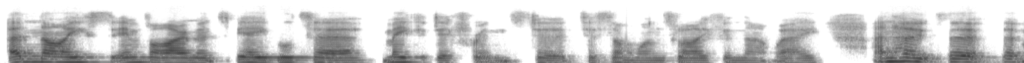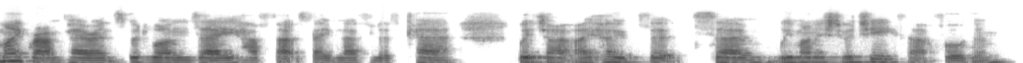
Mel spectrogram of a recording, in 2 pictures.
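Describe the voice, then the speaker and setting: A woman's voice: rumbling low, steady tone, normal speed, creaky. Brit woman in her 40s on a podcast, lots of ums, muffled-ish audio. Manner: reflective, many ums and restarts. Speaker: guest entrepreneur. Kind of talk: podcast interview.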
